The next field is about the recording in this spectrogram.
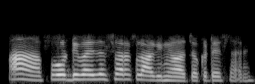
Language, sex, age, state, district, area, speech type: Telugu, male, 18-30, Telangana, Vikarabad, urban, conversation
